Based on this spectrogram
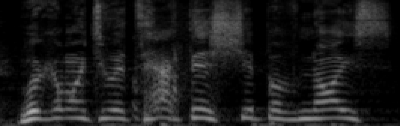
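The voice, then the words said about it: Put-on Somali accent. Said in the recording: “This is my Somali accent.”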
